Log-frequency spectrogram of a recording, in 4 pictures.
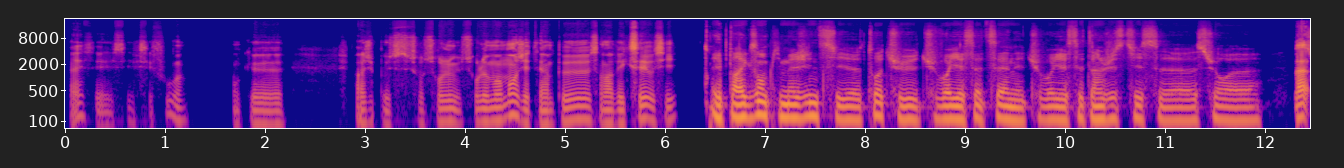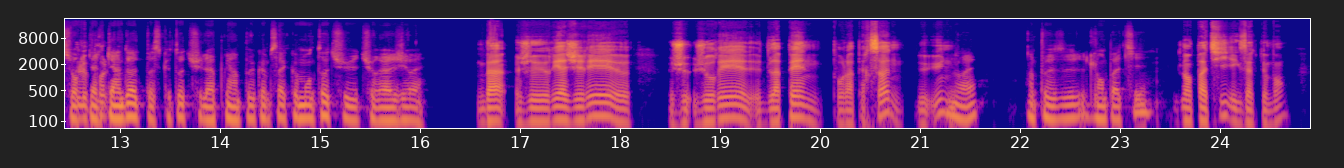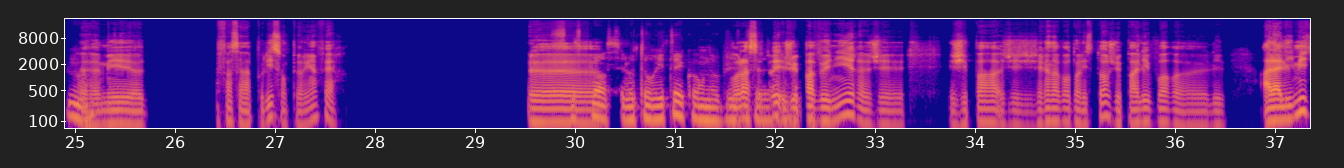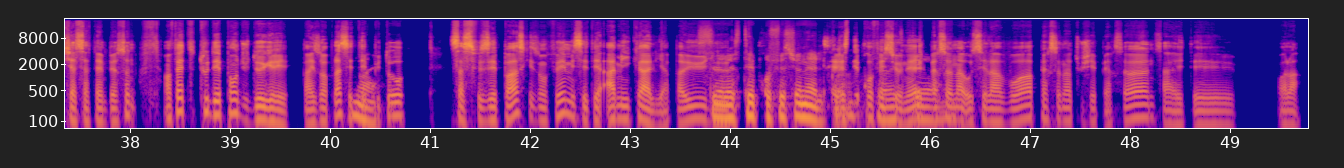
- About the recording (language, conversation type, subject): French, unstructured, Comment réagis-tu face à l’injustice ?
- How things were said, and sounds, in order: none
